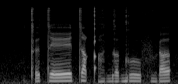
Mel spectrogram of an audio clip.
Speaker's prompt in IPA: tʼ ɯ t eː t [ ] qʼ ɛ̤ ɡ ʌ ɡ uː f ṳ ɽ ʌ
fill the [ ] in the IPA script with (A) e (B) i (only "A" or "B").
A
